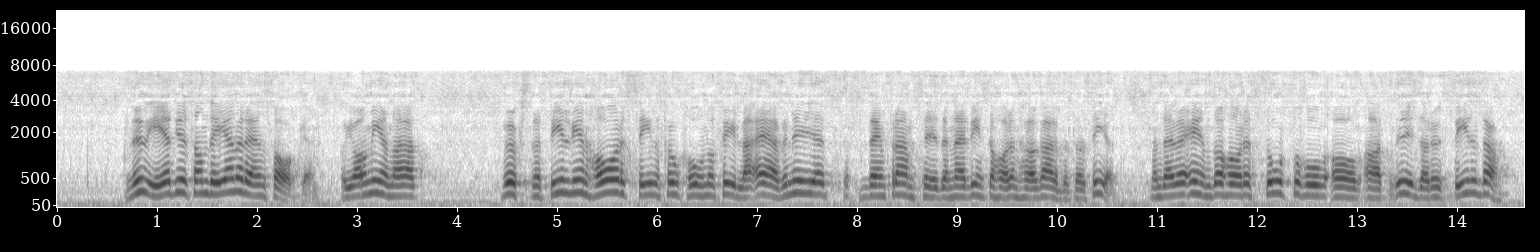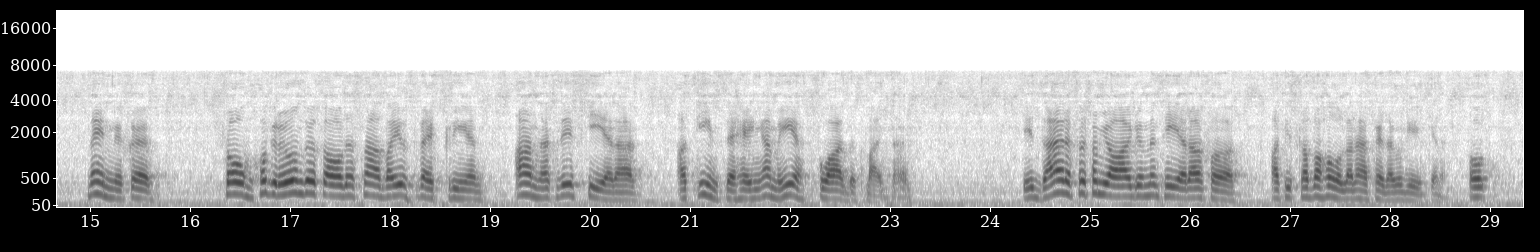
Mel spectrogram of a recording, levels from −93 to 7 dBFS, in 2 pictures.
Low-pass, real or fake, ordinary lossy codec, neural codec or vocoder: 7.2 kHz; fake; Opus, 64 kbps; codec, 16 kHz, 4.8 kbps, FACodec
